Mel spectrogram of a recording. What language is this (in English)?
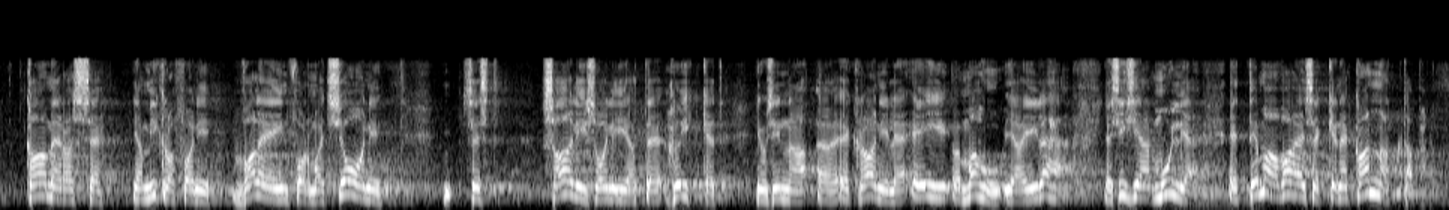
Estonian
